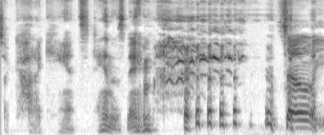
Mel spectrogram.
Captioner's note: laughs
